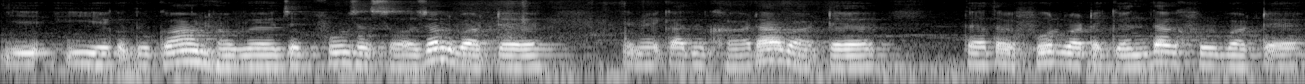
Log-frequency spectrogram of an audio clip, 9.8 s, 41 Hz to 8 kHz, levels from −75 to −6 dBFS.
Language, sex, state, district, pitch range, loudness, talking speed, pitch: Bhojpuri, male, Uttar Pradesh, Gorakhpur, 125-135 Hz, -17 LUFS, 140 wpm, 125 Hz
